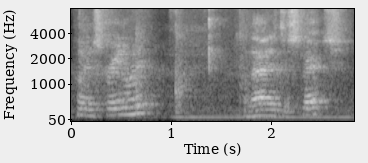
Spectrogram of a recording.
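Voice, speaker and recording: A man's voice: high voice, moderate pace, recorded from a distance, slight background noise. A man in casual chat who explains fitness topics at length, leaning on fillers like "kinda.". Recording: echoey room, voice set back from the mic.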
